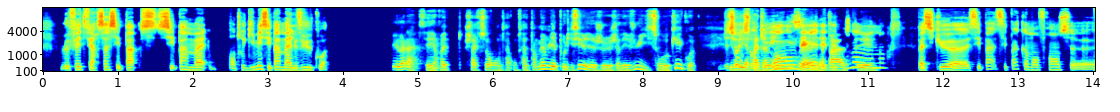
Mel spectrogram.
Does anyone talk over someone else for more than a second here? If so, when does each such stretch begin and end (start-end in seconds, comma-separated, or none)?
9.2-11.2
